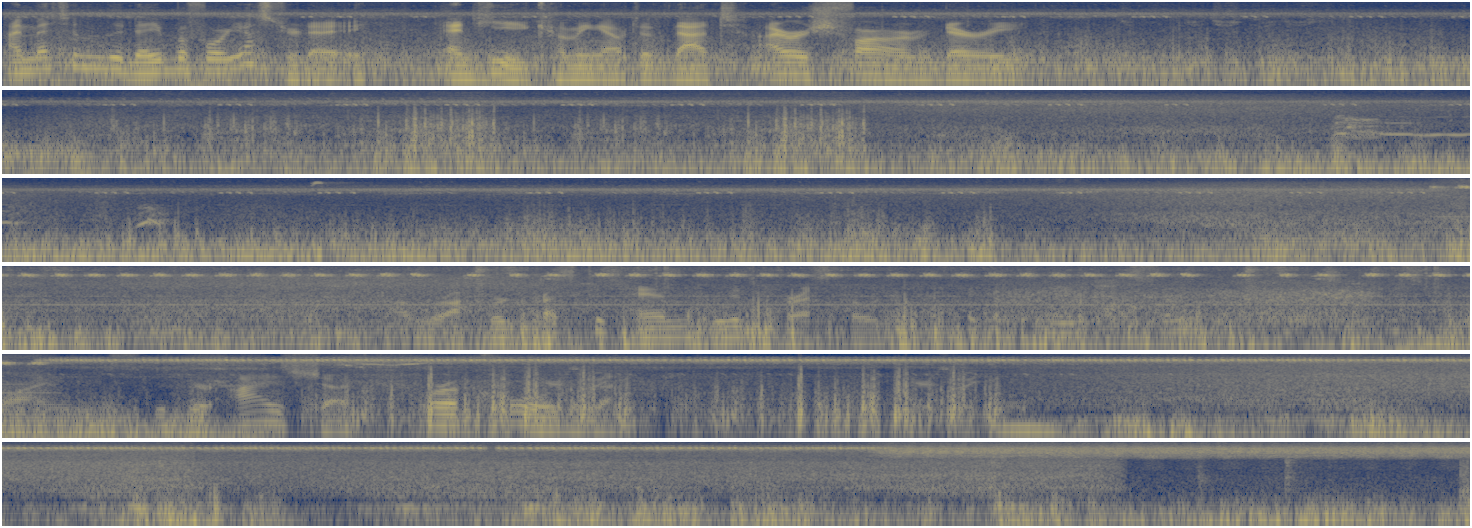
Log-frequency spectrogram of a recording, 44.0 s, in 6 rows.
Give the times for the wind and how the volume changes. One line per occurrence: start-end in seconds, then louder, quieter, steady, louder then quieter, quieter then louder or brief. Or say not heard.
0.0-44.0 steady.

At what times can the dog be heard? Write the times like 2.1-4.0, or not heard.
13.9-15.7.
